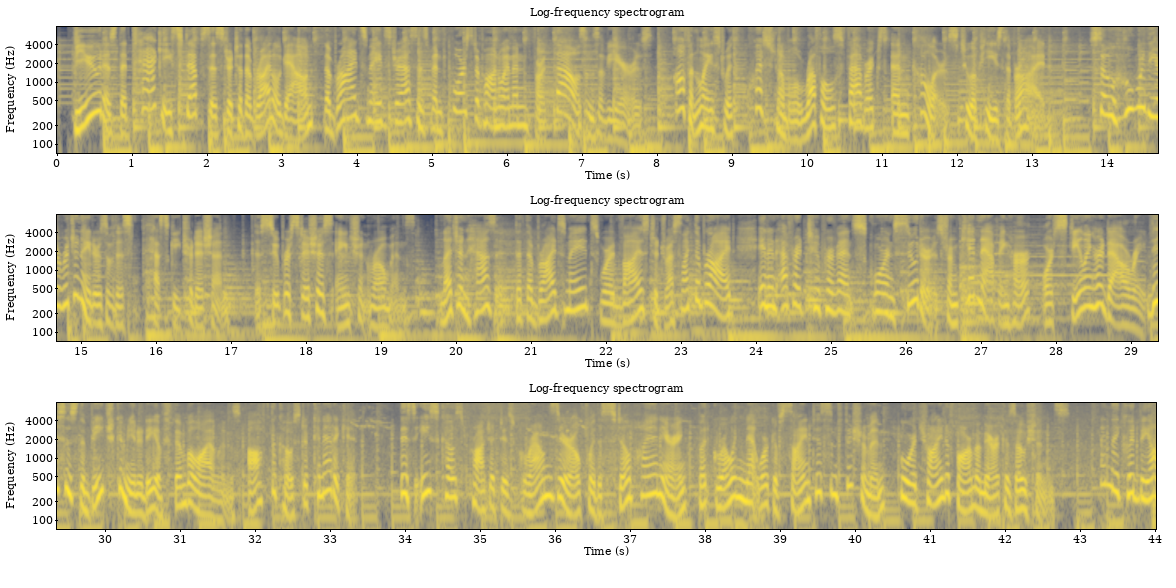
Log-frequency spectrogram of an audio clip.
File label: Narration American woman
